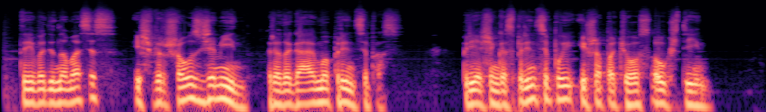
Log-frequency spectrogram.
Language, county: Lithuanian, Vilnius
